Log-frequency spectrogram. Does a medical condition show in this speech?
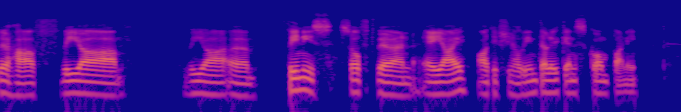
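No.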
